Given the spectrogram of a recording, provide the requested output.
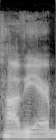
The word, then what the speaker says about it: Xavier: Xavier is pronounced Javier, by the way.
